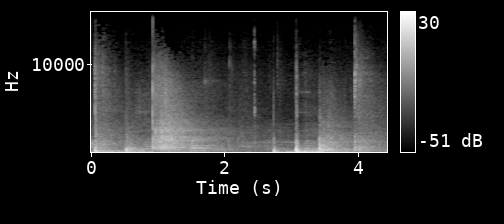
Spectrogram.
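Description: Sharp thuds of cricket balls striking in an indoor practice net, the loudest about a second in, ringing on in the hall's echo; a few more knocks follow near the three-second mark.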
